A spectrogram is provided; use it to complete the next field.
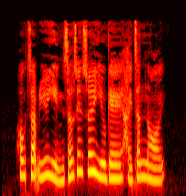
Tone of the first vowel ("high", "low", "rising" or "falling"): low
